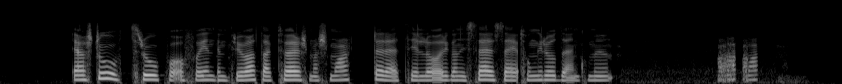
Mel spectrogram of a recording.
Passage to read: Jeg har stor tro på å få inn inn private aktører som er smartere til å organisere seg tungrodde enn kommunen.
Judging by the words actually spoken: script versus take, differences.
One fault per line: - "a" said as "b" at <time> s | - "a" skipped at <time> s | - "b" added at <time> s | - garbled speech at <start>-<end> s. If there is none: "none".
none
